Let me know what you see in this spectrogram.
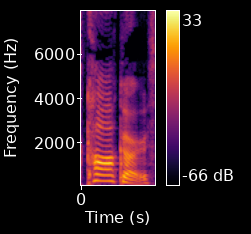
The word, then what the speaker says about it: Kharcho: But it's Carco. So instead of Clark, it's Carco. – How do you spell that? – K-H-A-R-C-H-O.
